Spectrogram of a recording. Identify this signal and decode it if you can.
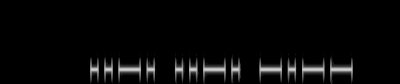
Morse code, heard as a keyed tone, about 17 wpm, 700 Hz. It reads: FFY
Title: USA Call Sign Postfixes - 3 Letters 17wpm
